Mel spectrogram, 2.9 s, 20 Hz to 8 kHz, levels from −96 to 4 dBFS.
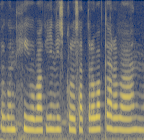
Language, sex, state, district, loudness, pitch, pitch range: Chakma, female, Tripura, Unakoti, -14 LUFS, 250 Hz, 245-255 Hz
